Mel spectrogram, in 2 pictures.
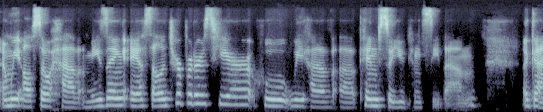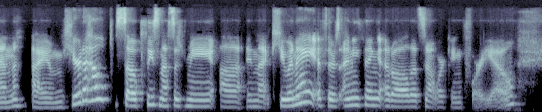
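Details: Adult woman; typical speech.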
